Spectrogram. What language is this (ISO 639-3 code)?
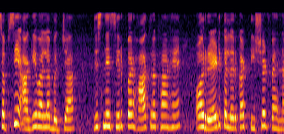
hin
